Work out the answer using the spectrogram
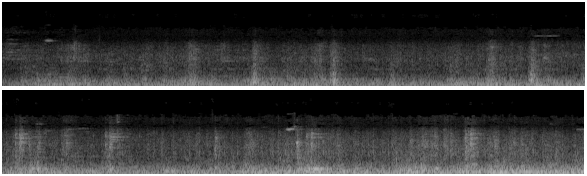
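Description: Coal train rolling slowly into a station: a low rumble of wheels on rail with irregular clanks and knocks from the wagons, growing louder as it draws near.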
